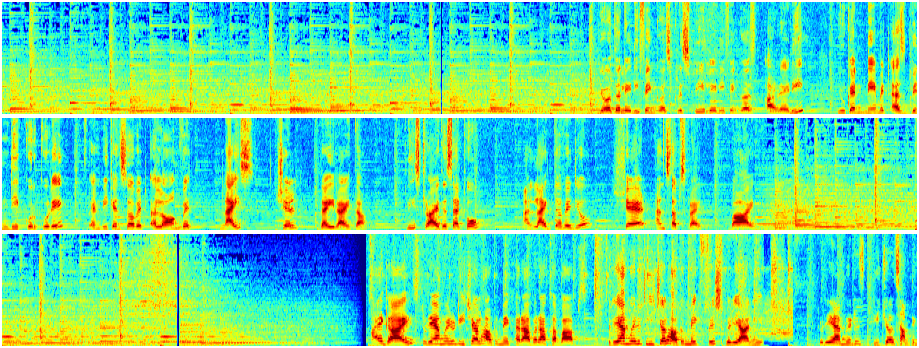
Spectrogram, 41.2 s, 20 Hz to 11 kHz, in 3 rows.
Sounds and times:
Music: 0.0s - 41.1s
Speech: 9.0s - 19.2s, 19.8s - 20.9s, 21.6s - 25.1s, 33.0s - 38.9s, 39.7s - 41.1s.

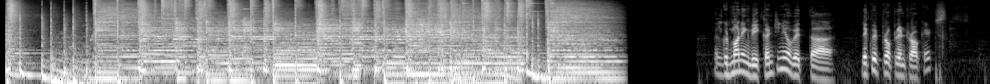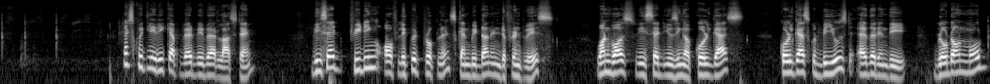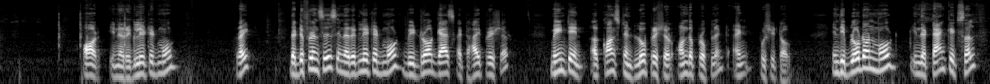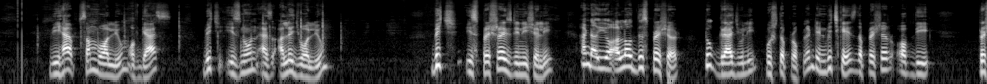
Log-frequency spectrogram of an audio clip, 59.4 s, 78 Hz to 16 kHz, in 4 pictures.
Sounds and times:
Speech: 10.7s - 14.2s, 16.7s - 18.7s, 19.5s - 23.2s, 23.8s - 26.0s, 26.6s - 29.7s, 30.9s - 32.4s, 33.2s - 37.4s, 38.0s - 41.6s, 42.2s - 44.4s, 45.3s - 49.6s, 51.0s - 58.6s.

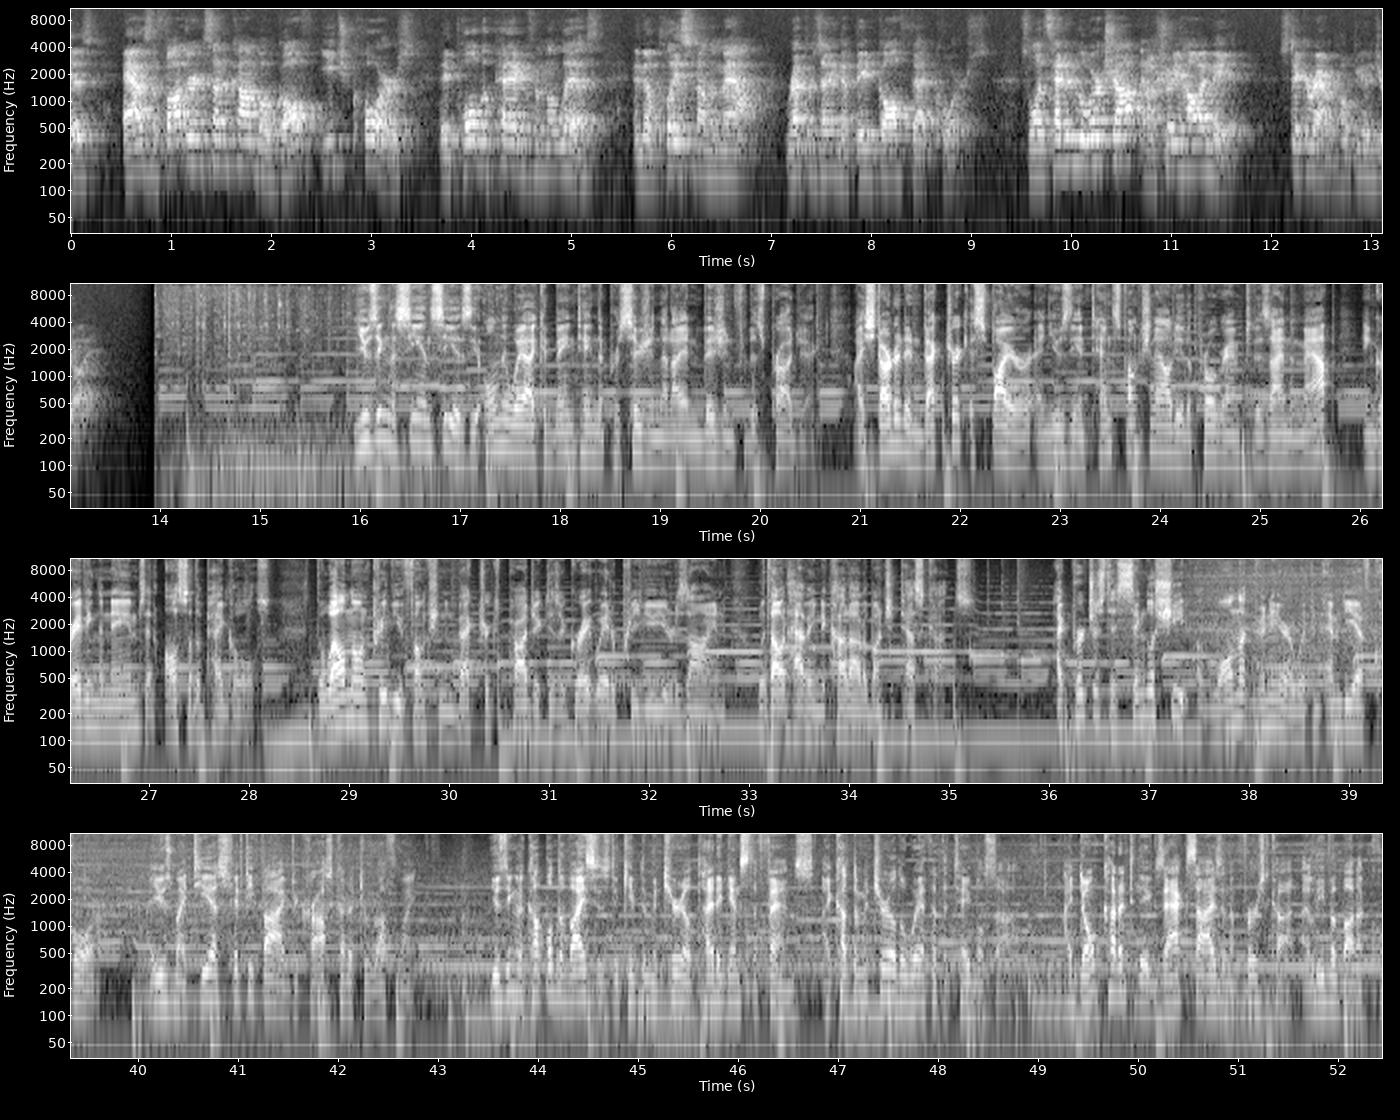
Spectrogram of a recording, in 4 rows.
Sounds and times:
Speech: 0.0s - 13.5s, 16.0s - 35.2s, 36.1s - 42.9s, 43.5s - 52.4s.

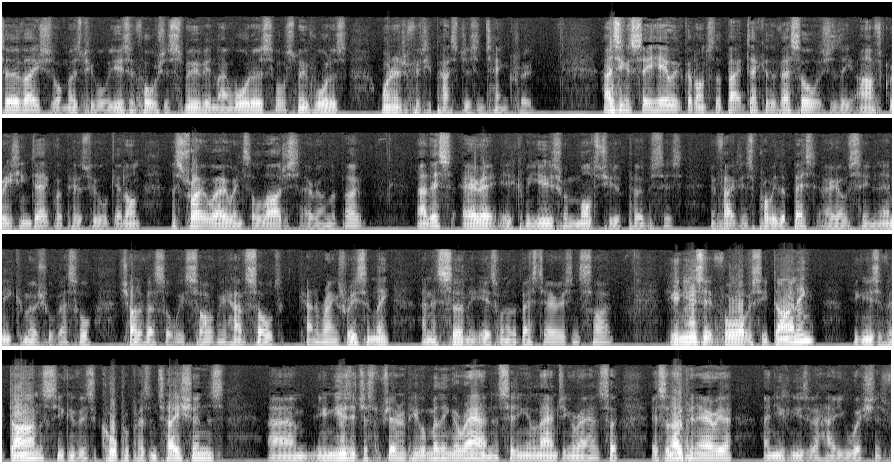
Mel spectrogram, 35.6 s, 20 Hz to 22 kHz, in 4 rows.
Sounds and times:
Speech: 0.0s - 5.4s, 6.0s - 35.5s.

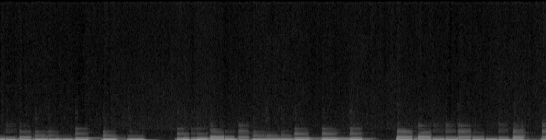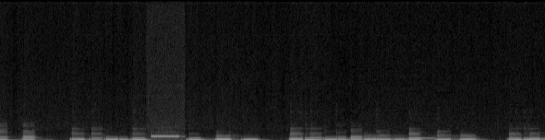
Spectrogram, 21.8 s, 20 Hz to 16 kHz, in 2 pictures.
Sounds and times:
Bass guitar: 0.0s - 14.0s, 14.6s - 21.8s
Telephone bell ringing: 13.9s - 14.6s.

